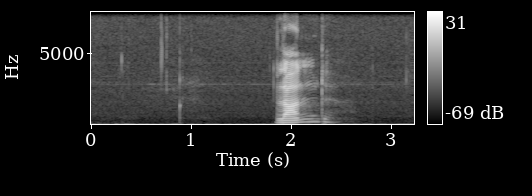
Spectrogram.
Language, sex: Norwegian, male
